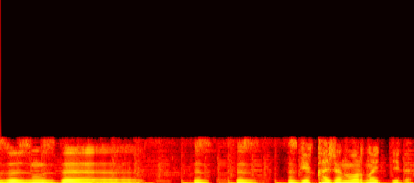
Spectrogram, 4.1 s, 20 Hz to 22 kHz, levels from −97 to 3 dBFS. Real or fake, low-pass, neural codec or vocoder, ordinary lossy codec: real; 5.4 kHz; none; none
